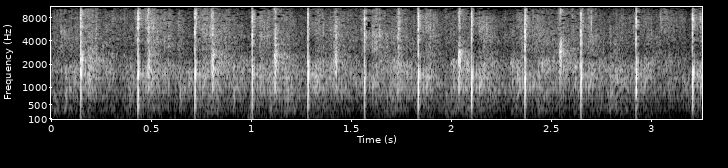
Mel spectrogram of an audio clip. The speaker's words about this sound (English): Let's give all of them a big round of applause.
